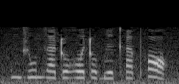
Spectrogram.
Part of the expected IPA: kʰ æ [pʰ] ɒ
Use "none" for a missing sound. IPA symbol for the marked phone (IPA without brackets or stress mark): pʰ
